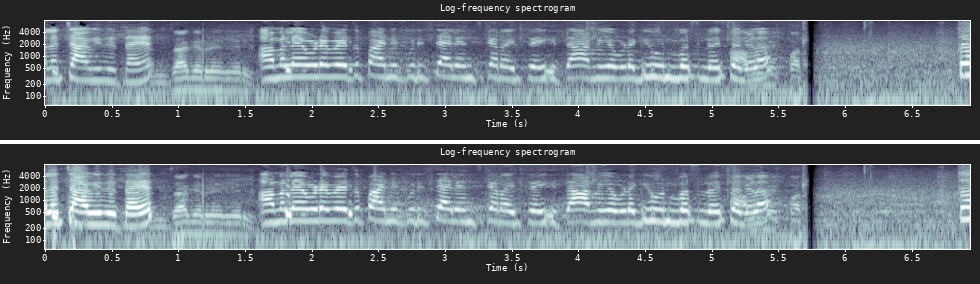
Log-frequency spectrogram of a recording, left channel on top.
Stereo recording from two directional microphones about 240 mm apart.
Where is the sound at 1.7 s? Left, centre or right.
Left.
